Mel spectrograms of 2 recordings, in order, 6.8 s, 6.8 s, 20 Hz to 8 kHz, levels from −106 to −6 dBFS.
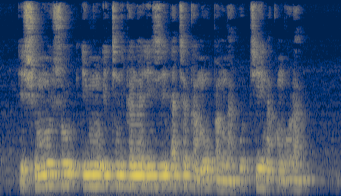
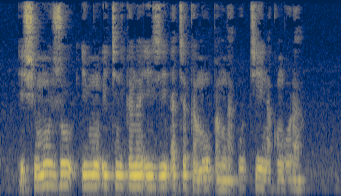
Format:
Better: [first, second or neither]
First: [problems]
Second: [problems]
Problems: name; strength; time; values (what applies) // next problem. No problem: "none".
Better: second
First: room echo; dies away in 0.6 s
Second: none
